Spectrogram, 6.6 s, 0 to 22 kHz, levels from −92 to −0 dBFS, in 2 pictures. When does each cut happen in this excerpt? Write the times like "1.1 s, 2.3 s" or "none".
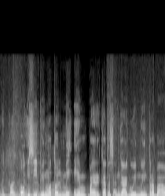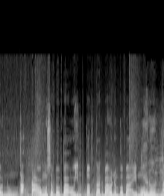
none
